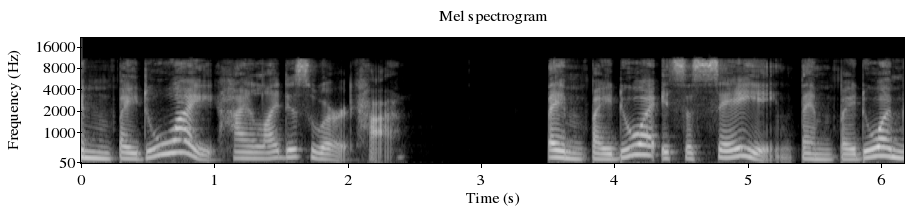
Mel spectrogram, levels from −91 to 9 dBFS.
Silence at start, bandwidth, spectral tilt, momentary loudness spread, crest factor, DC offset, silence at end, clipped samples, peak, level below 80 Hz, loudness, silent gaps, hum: 0 s; 11.5 kHz; -4 dB/octave; 9 LU; 20 dB; under 0.1%; 0 s; under 0.1%; -2 dBFS; -60 dBFS; -20 LUFS; 2.93-3.00 s, 3.10-3.18 s, 3.28-3.50 s; none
